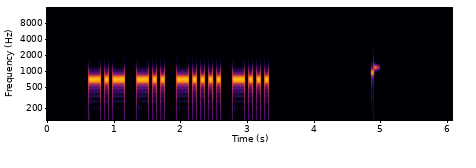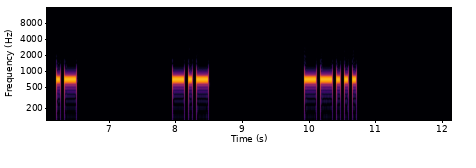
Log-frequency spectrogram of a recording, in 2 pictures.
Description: Morse code, heard as a keyed tone, about 20 wpm, spaced as for 10 wpm, 700 Hz. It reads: KD6B AK7
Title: USA Call Signs - 4 Characters - 8x Character Spacing - 20wpm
